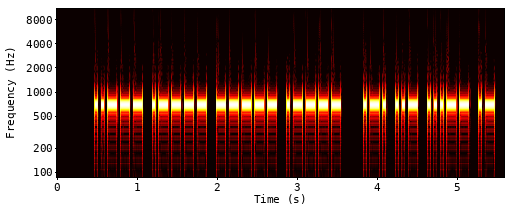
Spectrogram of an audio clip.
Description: Morse code, heard as a keyed tone, about 30 wpm, 700 Hz. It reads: 2101 RU3A
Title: Worked All Europe DX Contest - QTC Exchange - 30wpm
